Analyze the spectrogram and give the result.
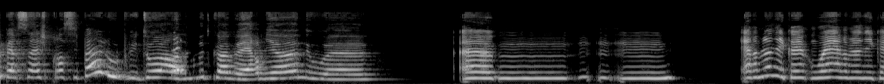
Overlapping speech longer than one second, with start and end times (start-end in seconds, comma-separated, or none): none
